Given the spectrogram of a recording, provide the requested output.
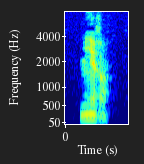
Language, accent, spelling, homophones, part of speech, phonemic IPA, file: French, France, mire, mir / myrrhe / mirent, noun / verb, /miʁ/, LL-Q150 (fra)-mire.wav
- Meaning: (noun) 1. aim (action of aiming) 2. foresight (of rifle) 3. target 4. test pattern 5. rod (measuring tool) 6. medieval physician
